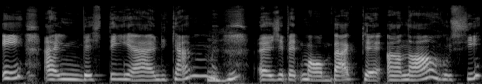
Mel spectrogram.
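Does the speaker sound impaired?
Yes: profound deafness with cochlear implant, congenital; born 100% deaf, cochlear implant by Dr. Ferron at Hôtel-Dieu de Québec, cochlear electrodes, external magnet; audiologist adjusts implant every 2 years, lip-reads to confirm, misses fast group talk, phone calls hard.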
